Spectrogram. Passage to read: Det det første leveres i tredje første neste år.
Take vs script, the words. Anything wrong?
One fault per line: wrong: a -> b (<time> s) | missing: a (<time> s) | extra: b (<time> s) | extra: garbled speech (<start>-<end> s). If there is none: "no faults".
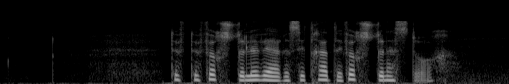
no faults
